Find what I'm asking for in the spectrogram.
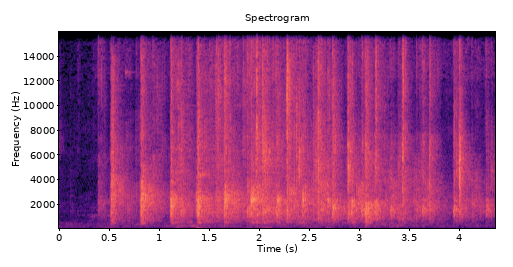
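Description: A ceremony audience at an annual function and foster-family gathering in Meerut claps to welcome guests, with a steady run of rhythmic, fairly loud hand claps that starts abruptly and carries on.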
